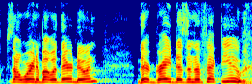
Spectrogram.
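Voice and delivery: high, loud schoolyard scolding; scolding a classmate, high and loud; mock scolding. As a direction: tell off the nosy kid.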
